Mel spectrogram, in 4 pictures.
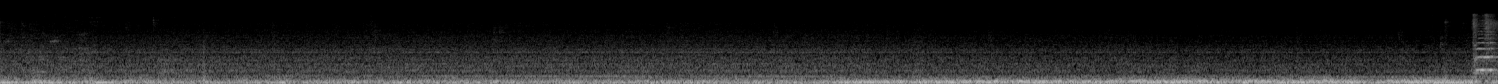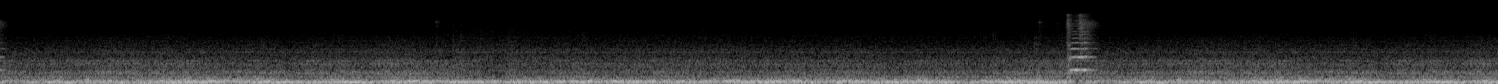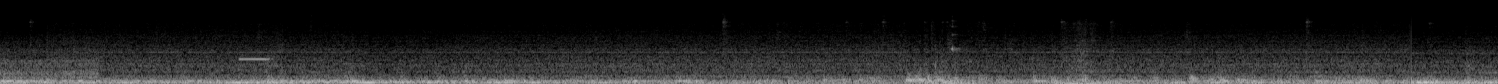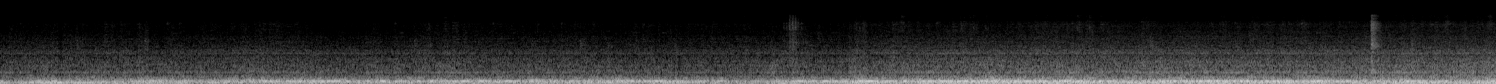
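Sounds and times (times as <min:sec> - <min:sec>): train rumbling on the line: 0:00.0 - 0:59.9
short beeps: 0:32.3 - 0:32.8.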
